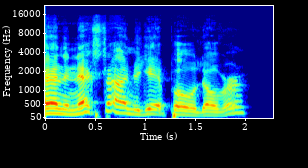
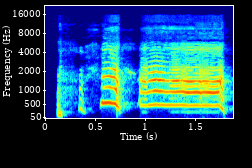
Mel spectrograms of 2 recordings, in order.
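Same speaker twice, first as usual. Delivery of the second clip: a sudden, high-pitched burst of loud laughter; 8 dB louder than usual. Real, not acted. Loud laugh at expired card.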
